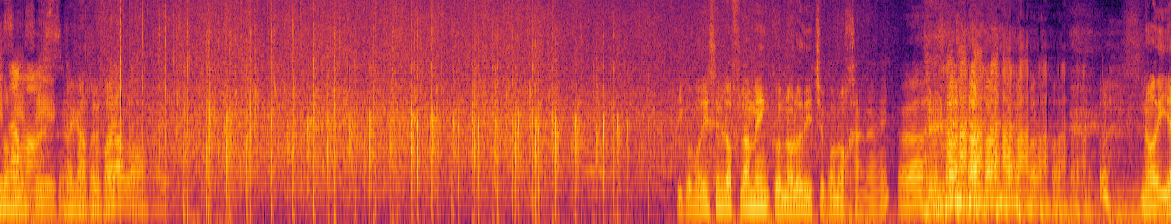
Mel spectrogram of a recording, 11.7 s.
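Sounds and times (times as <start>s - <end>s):
speech: 0.0s - 1.8s, 6.8s - 11.6s
applause: 0.8s - 8.6s
laughter: 9.0s - 11.4s.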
